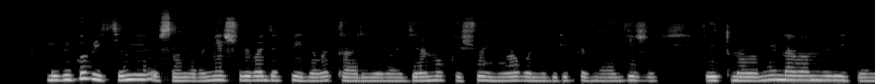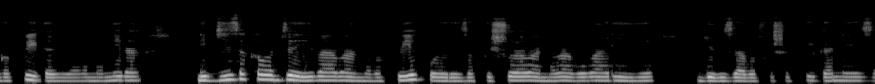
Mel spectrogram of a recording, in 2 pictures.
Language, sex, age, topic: Kinyarwanda, female, 25-35, education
